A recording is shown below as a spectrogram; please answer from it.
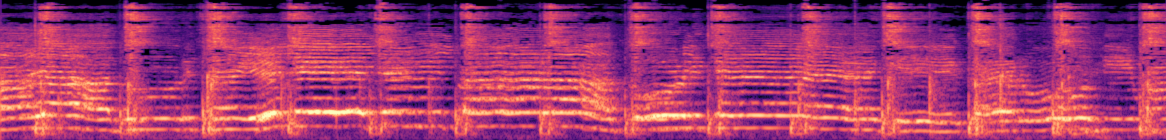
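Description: Women singing a Haryanvi folk bhajan, with the melody carried throughout. A wooden khartal with jingles and hand claps keep a steady beat under the voices.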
